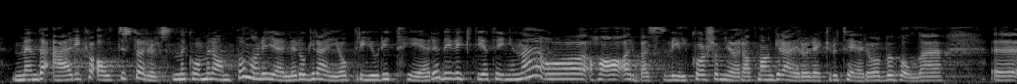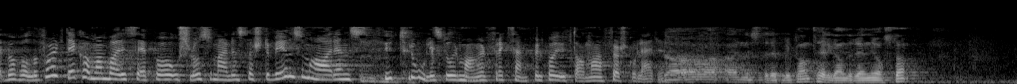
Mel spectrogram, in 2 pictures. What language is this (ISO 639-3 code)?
nor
